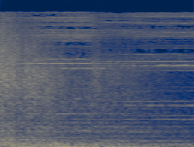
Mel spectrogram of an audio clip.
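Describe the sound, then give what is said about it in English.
A fuel depot, shot at, explodes with a big roar, deep booming rumble and crackling debris, the blast loud at first and slowly fading into a heavy low-pitched roar, with no voices. “Shoots at the fuel depot's big explosion.”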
